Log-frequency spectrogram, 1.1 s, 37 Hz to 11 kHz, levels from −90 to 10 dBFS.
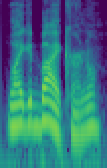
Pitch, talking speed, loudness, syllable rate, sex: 150 Hz, 225 wpm, -15 LUFS, 6.8 syllables/s, male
